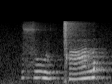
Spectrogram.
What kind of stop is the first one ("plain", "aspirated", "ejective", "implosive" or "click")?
click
